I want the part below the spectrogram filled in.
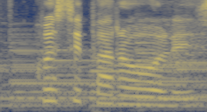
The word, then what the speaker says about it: Queste Parole: avec Queste Parole, c'est comme ça qu'on prononce? – Queste Parole, ces paroles, oui.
